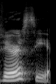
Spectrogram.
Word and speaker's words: Veracia: So it's Veracia? It's Veracia.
